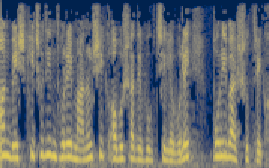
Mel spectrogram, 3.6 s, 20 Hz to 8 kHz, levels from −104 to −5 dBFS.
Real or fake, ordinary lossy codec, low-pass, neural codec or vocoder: real; none; 7.2 kHz; none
